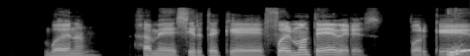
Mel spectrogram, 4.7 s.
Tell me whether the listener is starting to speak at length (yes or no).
no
